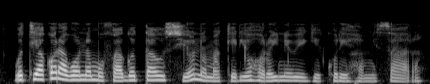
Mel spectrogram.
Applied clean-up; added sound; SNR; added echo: none; none; none; none.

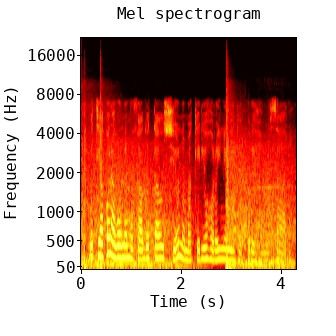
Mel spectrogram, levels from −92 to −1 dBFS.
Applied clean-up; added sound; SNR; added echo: none; Gunshot, gunfire; 7 dB; none.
